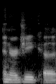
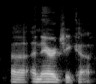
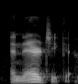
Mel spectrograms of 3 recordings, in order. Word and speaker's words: Energica: electric motorcycle company Energica, which I pronounced Energica until like a month ago when I finally heard it spoken the correct way from actual Italians. But Which this is is Energica, apparently. Energica. Okay. Yes, yes. I can't believe how long I was saying it wrong, but it happens when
